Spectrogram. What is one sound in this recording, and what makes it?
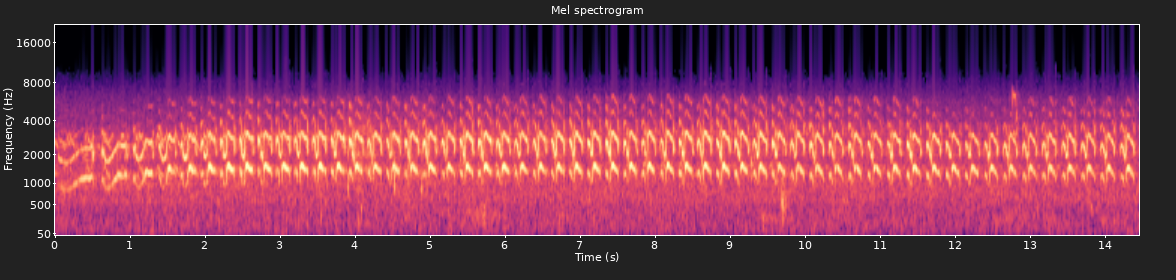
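A shorebird calls in a fast, steady run of high, rising chattering notes.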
